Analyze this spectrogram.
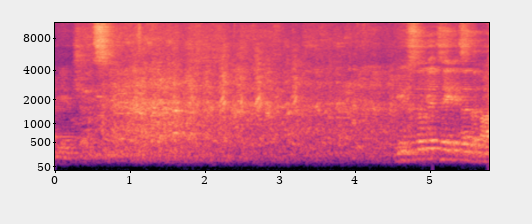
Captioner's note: laughing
